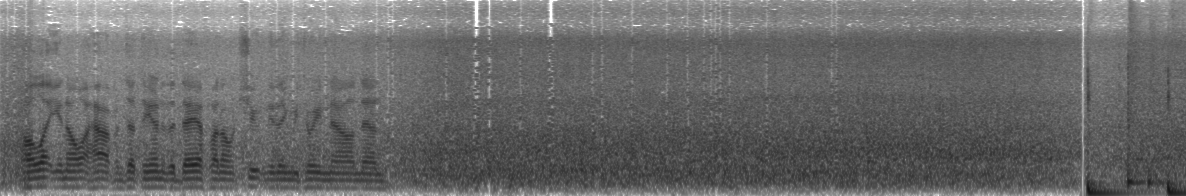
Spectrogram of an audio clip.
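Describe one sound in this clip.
A mountain stream rushes over rocks.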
